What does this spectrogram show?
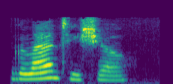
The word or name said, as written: galanty show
